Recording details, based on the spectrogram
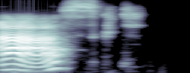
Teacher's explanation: in a word like asked, right, it's going to sound more like KT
